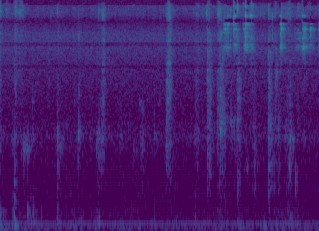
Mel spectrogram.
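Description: Puppies' paws patter on a hard floor.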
